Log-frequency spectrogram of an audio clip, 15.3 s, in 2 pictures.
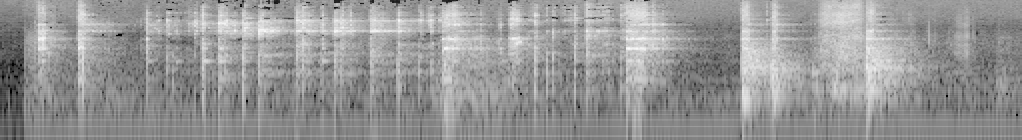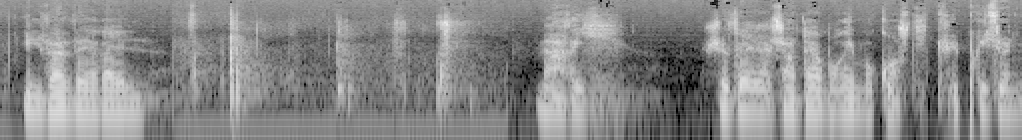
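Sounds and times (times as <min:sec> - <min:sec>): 
dishes and cutlery clinking: 0:00.2 - 0:07.0
speech: 0:07.9 - 0:08.9, 0:11.7 - 0:12.4, 0:13.0 - 0:15.3.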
